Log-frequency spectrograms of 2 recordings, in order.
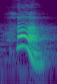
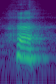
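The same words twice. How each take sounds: First: It sounds intrigued and thoughtful. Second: It sounds amused, like a short laugh. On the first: Something is interesting. "huh, interesting" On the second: Something is funny. "huh, funny"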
